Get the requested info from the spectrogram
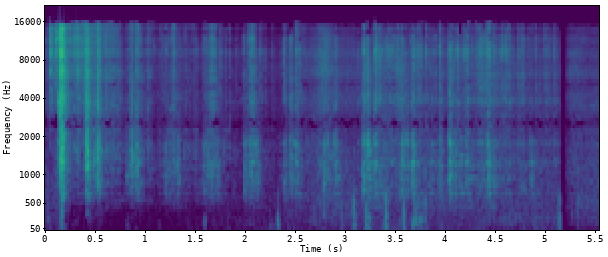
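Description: Coiled copper tubing being handled and fitted over the forge's steel pipe, clicking and rattling irregularly, loudest about the first second and stopping abruptly near the end.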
